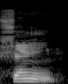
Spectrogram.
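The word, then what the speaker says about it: shem: In the Old Testament, it's S-H-E-M. And they pronounce that shame.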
